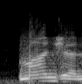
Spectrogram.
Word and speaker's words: Mangia: Manja Nashville, M-A-N-G-I-A, Manja.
